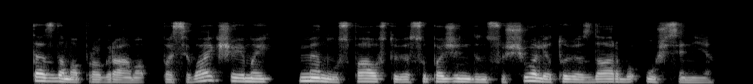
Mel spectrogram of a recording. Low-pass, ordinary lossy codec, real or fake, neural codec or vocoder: 7.2 kHz; Opus, 24 kbps; real; none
